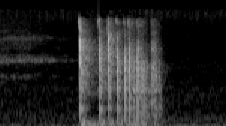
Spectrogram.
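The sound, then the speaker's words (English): A quick burst of dice clattering and tumbling across a tabletop, several sharp rattling impacts over half a second before settling, rolled for damage in a game. “Roll for damage.”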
